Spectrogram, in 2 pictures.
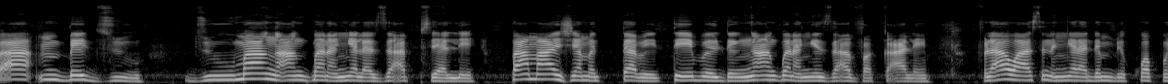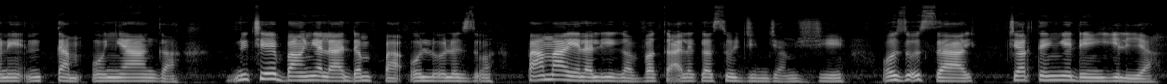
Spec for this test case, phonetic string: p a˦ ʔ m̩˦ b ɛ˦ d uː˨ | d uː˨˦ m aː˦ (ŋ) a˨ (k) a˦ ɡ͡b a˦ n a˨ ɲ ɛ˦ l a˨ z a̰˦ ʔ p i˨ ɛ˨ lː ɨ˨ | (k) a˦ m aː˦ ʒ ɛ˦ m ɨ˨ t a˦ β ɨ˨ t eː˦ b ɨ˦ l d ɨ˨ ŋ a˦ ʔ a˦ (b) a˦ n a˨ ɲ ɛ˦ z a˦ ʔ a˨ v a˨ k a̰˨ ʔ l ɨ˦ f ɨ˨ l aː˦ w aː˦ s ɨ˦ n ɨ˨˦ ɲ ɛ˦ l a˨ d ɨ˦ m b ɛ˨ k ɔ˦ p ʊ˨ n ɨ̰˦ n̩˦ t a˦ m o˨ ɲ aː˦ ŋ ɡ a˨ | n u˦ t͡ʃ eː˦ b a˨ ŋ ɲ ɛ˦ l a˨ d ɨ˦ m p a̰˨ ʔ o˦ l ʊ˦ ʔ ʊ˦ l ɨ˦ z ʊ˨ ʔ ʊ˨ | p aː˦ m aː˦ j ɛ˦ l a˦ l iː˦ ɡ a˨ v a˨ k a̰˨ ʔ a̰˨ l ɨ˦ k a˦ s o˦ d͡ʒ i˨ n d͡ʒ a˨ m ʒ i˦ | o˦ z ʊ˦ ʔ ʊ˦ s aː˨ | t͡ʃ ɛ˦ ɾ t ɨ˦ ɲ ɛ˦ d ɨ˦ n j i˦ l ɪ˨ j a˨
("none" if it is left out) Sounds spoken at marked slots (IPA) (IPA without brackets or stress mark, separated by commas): ŋ, ʔ, p, ɡ͡b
